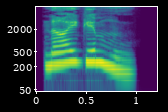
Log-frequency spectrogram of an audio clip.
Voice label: "ನಾಯಿಕೆಮ್ಮು", Kannada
